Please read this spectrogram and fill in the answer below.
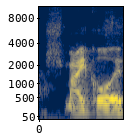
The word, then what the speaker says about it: Schmeichel: May have pronounced the name wrong. – Schmeichel.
